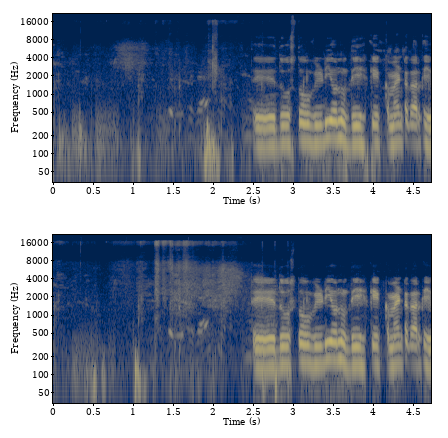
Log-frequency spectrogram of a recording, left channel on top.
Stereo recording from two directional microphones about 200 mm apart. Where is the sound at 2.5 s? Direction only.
5° left (ahead or behind).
